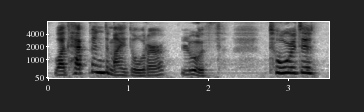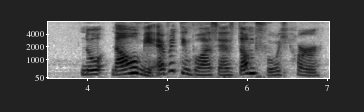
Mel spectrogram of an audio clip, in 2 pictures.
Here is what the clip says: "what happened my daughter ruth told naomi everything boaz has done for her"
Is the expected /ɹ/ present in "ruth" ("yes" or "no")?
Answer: no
